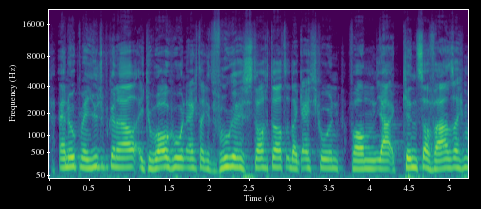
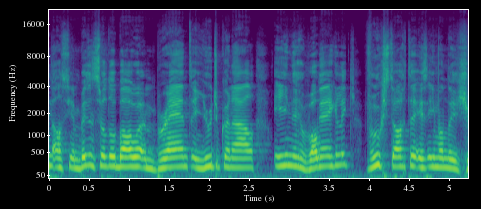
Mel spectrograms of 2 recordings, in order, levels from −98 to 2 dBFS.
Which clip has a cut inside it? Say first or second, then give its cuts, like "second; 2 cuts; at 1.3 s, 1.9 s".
second; 2 cuts; at 2.8 s, 3.4 s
